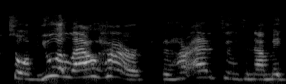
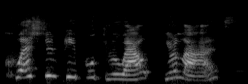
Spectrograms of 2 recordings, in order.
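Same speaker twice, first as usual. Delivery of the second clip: ordinary talk, nothing marked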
